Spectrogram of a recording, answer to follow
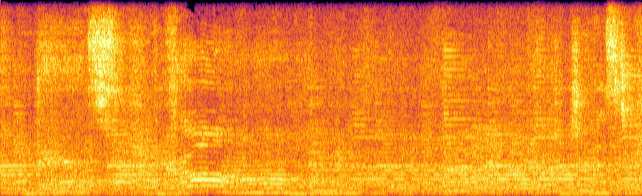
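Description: Live country song played on acoustic guitars, strummed rhythm under a lead line, with a sung melody carried on long held and sliding notes.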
